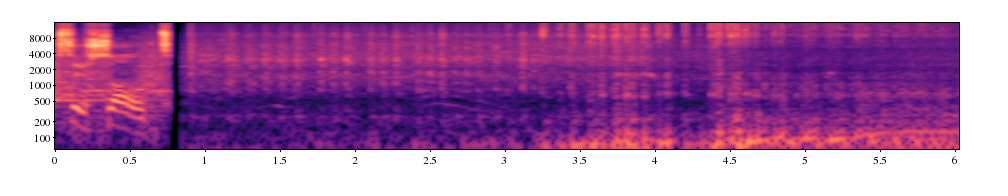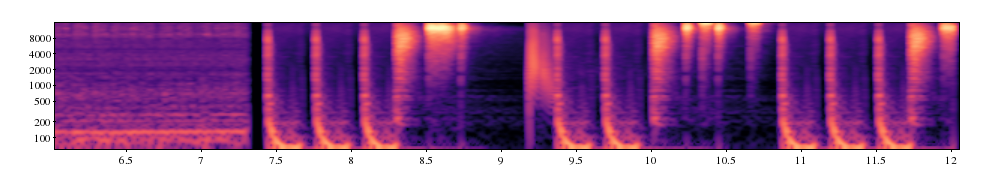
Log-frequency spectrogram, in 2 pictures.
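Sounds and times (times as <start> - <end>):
car engine running: 0.9 - 7.4.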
